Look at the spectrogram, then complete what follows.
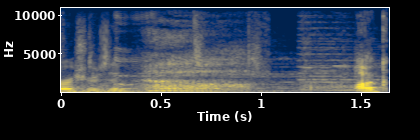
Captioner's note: gasp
